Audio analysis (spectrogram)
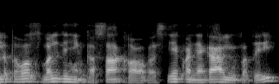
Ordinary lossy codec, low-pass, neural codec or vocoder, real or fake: Opus, 24 kbps; 7.2 kHz; codec, 16 kHz, 2 kbps, FreqCodec, larger model; fake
